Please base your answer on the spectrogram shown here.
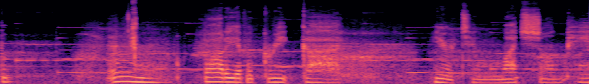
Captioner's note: moaning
